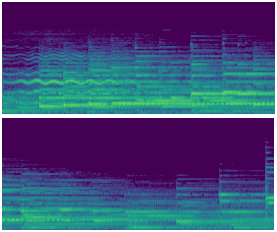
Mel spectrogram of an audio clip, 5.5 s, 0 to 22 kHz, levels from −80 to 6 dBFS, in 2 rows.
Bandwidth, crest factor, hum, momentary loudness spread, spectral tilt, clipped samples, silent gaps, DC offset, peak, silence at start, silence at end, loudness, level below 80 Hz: 6.6 kHz; 14 dB; none; 10 LU; -8 dB/octave; under 0.1%; none; under 0.1%; -4 dBFS; 0 s; 0 s; -19 LUFS; -46 dBFS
